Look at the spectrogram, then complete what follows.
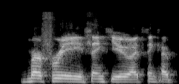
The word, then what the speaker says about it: Murphree: So pay attention to how it's spelled. Murphree, thank you. I think I possibly missaid it at the beginning, Murphy, but no, it's Murph Murphree with a free at the Murphree.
